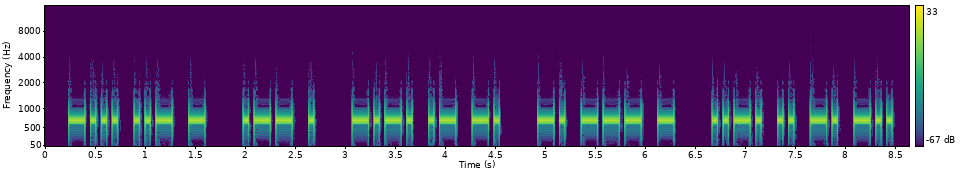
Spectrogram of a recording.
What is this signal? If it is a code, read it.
Morse code, heard as a keyed tone, about 22 wpm, 700 Hz. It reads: BUT WE CAN NOT FIND
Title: Sentences from Top 1000 Words - Review Part 5 - 22wpm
